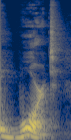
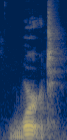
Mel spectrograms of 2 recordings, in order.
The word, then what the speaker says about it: wort: it's called the wart now i say wart because it's spelt wart however it's pronounced wort so the next time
